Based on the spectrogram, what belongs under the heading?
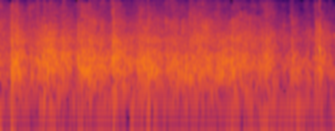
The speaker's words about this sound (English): We applaud that.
